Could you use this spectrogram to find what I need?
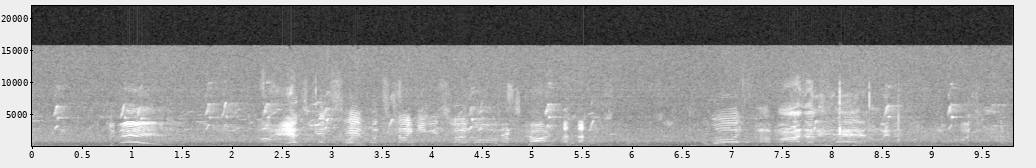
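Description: Men talk in the distance outdoors.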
